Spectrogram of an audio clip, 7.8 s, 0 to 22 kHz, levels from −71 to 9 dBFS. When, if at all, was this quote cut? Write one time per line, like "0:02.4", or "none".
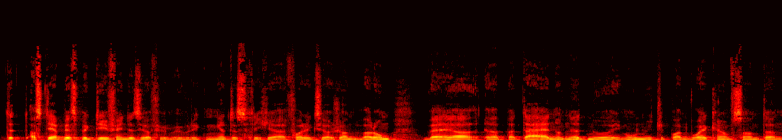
0:01.1
0:01.6
0:02.5
0:04.8
0:05.6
